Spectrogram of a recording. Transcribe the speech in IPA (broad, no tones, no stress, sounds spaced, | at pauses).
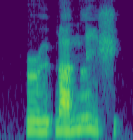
ɹ ʉ ʔ ɳ a n l i ʃ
